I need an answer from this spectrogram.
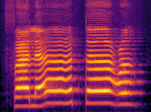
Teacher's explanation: تا کو عین سے ملانا ہے. تا کو عین سے ملاتے ہوئے ہماری آواز حلق سے آئے گی. عین کی ادائیگی صاف اور واضح طور پر کرنی ہے. · کھولتے ہوئے منہ پورا اوپن کرتے ہوئے آپ تا کو ادا کرتے ہوئے اپنی آواز کو عین کی مخرج یعنی حلق میں لے جائے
